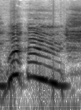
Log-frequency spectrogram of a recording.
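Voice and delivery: high, loud whoop of delight; whooping cheer. Retold or imitated. Host reads viewer's happy comment, whooping cheer. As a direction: let out a big whoop, pitched right up.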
